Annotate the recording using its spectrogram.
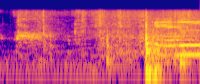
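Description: Cardboard box and clear plastic wrapping rustling as a boxed appliance is unpacked and lifted out, with a voice near the end.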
